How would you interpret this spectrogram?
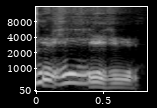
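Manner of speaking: high, loud put-on guffaw; hammed-up haughty laugh; mock posh laugh. Comedian mimicking snobs scorning chips, fake posh laugh.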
